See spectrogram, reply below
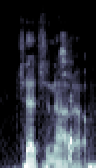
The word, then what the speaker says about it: Cecchinato: Cecchinato.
